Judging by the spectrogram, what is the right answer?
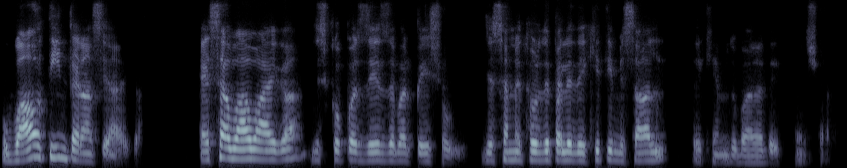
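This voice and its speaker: A man's voice: fairly high pitch, vocal fry, no echo. A man teaching Quran recitation in an online lesson, patiently explaining step by step, demonstrating sounds and mixing in English phrases, over dull, dry call audio. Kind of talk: online tajweed lesson answering students.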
